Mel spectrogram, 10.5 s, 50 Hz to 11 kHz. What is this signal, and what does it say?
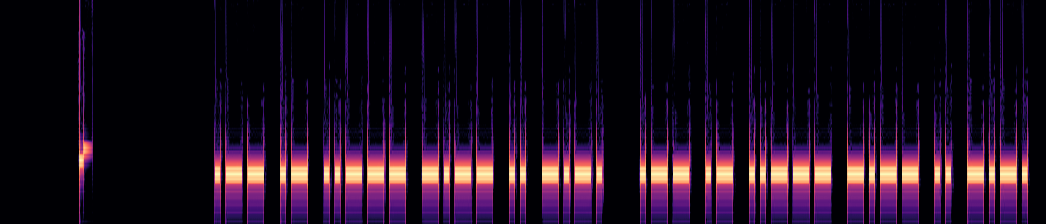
Morse code, heard as a keyed tone, about 22 wpm, 700 Hz. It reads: WA2YIC WA2YIC
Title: USA Call Signs Repeated 3x 22wpm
